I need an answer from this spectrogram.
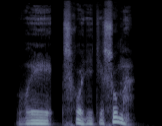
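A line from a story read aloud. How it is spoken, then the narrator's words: Quiet. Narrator (Russian): проговорил тихо Горданов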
